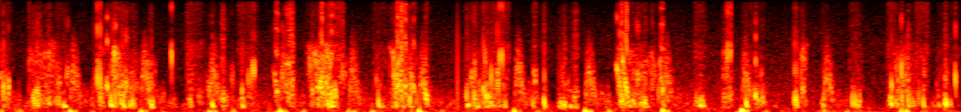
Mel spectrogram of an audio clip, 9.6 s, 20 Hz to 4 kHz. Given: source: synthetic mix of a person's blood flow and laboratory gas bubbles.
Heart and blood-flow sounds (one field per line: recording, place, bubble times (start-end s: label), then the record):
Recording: Doppler ultrasound of blood flow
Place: subclavian vein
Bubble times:
0.00-0.12 s: bubbles
0.29-0.70 s: bubbles
0.93-1.39 s: bubbles
1.46-1.58 s: bubbles
1.68-1.75 s: bubbles
1.85-2.17 s: bubbles
2.20-2.33 s: bubbles
2.37-2.58 s: bubbles
2.72-2.96 s: bubbles
3.06-3.47 s: bubbles
3.73-4.32 s: bubbles
4.62-5.11 s: bubbles
5.30-5.38 s: bubbles
5.41-5.49 s: bubbles
5.57-5.79 s: bubbles
6.15-6.70 s: bubbles
6.93-7.07 s: bubbles
7.20-7.34 s: bubbles
7.42-7.66 s: bubbles
7.91-8.08 s: bubbles
8.21-8.28 s: bubbles
8.48-8.63 s: bubbles
8.87-9.28 s: bubbles
9.36-9.62 s: bubbles
From the record:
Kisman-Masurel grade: 243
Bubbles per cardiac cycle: several, 3 to 8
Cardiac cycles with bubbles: 100%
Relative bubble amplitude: loud (0.450 to 0.775)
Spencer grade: 3 (all of the cardiac periods contain showers or single bubble signals, but not dominating or overriding the cardiac motion signals)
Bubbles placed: anywhere in the cardiac cycle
